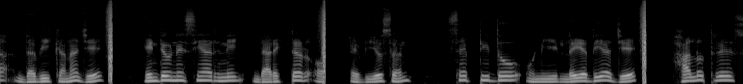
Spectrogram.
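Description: Wireless microphone squelch dropouts occur at 1.04 to 1.25 s, 3.13 to 3.44 s and 6.36 to 6.62 s. Each time the analogue FM radio link weakens, hiss swells briefly until the receiver's squelch cuts the output, leaving a hole of near silence of about 133 ms, 178 ms and 160 ms respectively before the speech comes back as the signal recovers.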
